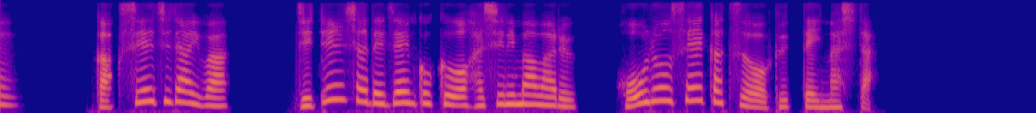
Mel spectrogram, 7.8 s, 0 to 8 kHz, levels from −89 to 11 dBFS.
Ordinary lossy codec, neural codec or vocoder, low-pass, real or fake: none; codec, 16 kHz, about 1 kbps, DyCAST, with the encoder's durations; 7.2 kHz; fake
